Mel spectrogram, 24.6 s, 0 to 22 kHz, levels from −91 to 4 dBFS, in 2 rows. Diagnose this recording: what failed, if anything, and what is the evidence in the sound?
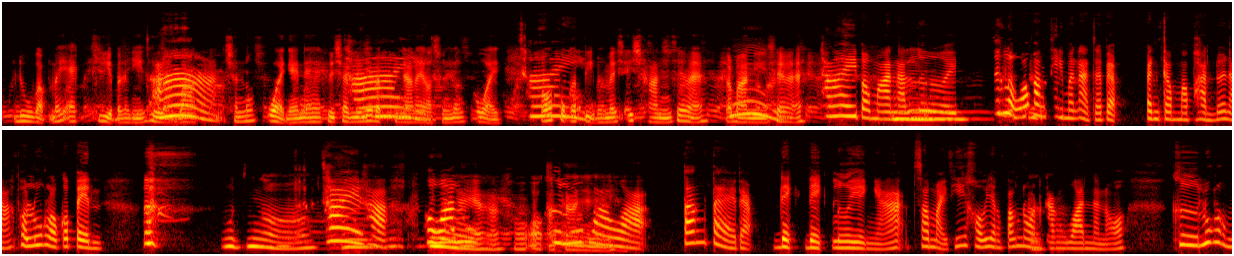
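Call processing failed: echo with no canceller. Throughout the speech, each phrase returns roughly a third of a second later, about 15 dB down and thinner. Uncancelled loudspeaker pickup at the far end shows as a faint, delayed copy of every syllable on a spectrogram or waveform.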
